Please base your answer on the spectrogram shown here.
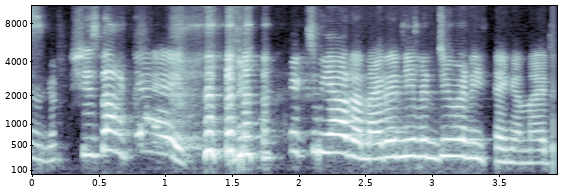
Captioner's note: laughing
